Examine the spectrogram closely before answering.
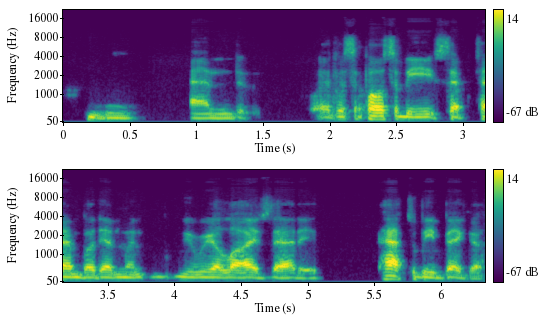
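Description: A man's very deep, low voice with lively intonation, a fairly quick pace and long, frequent pauses. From Jamaica. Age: 60s. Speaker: alumni association president. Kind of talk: interview.

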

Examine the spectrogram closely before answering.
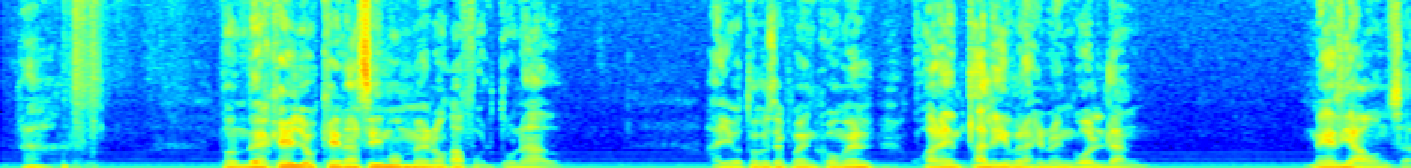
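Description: A man speaks in an animated, dramatic tone with a fairly high, somewhat breathy voice. He leaves long, frequent pauses. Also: moderate pace. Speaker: pastor. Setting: church with congregation. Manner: animated, fervent, emphatic with dramatic storytelling and humor.

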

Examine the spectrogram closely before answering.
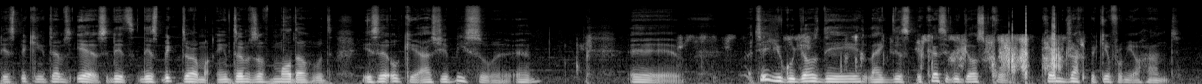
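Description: Moderate pace against noticeable background noise. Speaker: talk show panelist. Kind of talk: radio-style panel discussion.

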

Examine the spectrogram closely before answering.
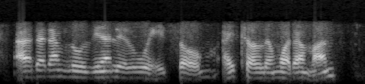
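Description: Here a woman speaks in a Jamaican accent. Her pace is moderate. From Jamaica, Negril, Hanover. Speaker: caller giving product testimonial. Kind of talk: testimony.

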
